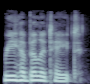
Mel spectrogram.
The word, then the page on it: rehabilitate: American English; ə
